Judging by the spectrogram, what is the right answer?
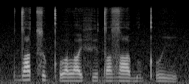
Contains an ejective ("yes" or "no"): yes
